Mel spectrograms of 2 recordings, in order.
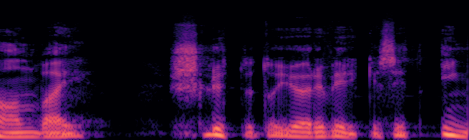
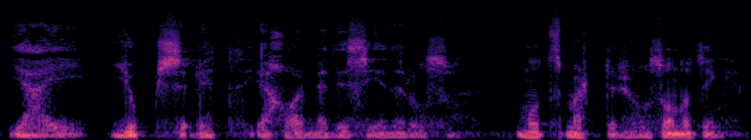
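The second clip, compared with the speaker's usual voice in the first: hushed aside; 9 dB quieter than usual. Real, not acted. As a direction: let it slip quietly, almost to yourself. Confiding aside about pain medicine. (lavmælt, nesten hviskende tilståelse)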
